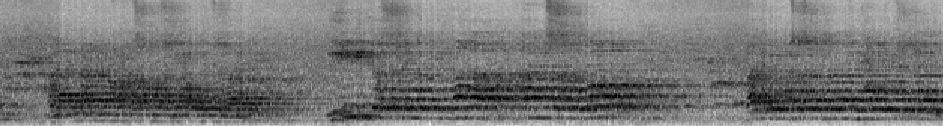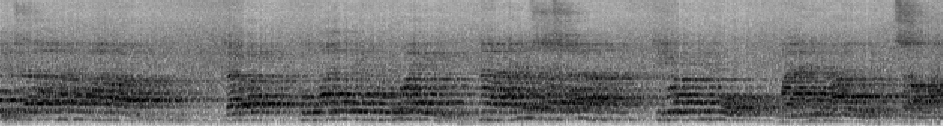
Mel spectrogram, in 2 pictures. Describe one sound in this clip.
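A man sings slowly and steadily through a microphone in an echoing hall.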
